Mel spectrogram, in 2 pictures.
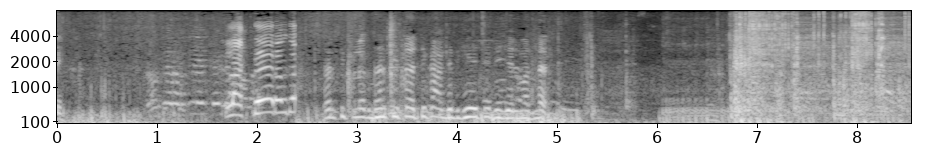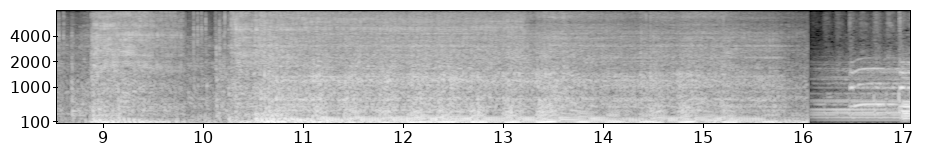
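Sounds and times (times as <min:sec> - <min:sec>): motorcycle engine cranking: 0:06.6 - 0:16.1.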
